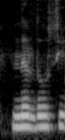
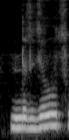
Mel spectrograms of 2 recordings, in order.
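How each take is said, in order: First: निर्दोषी ending in long ee; wrong form. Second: निर्दोष closed on its sibilant; no ee after निर्दोष; correct form. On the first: Teacher showing the error, निर्दोषी with final ee. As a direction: finish निर्दोषी on shee. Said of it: "नहीं होता". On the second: Teacher correcting the word, निर्दोष without final ee. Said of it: "होता है". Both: Shown as a demonstration.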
